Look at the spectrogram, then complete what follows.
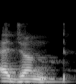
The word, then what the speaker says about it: adjunct: एडजंक्ट। D silent होगा, एडजंक्ट। एडजंक्ट नहीं बोलेंगे।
